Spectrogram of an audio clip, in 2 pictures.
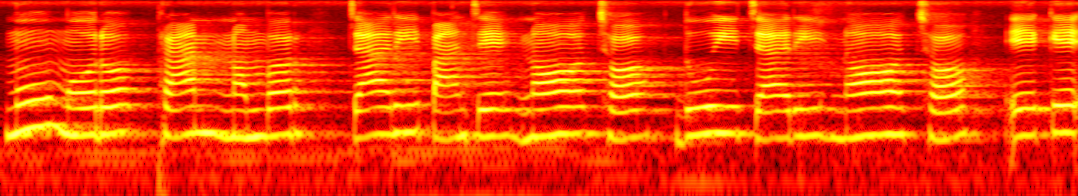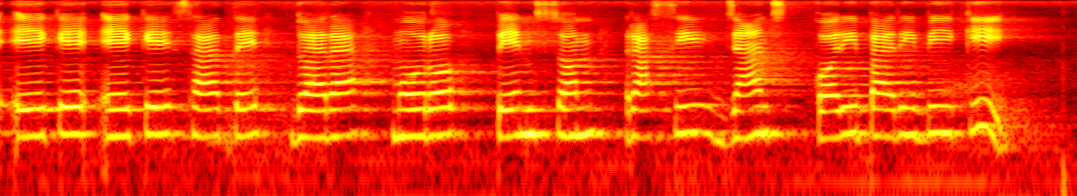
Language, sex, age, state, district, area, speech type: Odia, female, 45-60, Odisha, Khordha, rural, read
